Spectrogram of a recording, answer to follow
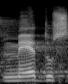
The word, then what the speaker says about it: medo: Somos partos, medos, e aqui só uma observação, a pronúncia certa aqui é medo, que vem da Média, o império que sucedeu, o império babilônico, o império medo-persa. Então aqui não são os medos ou os medrosos, são os medos mesmo.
